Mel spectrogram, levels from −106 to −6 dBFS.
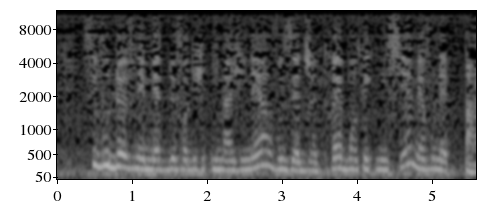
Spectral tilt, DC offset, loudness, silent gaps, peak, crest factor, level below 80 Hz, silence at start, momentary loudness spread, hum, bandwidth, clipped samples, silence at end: -4.5 dB/octave; under 0.1%; -44 LUFS; none; -28 dBFS; 14 dB; -72 dBFS; 0 s; 5 LU; none; 11.5 kHz; under 0.1%; 0 s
